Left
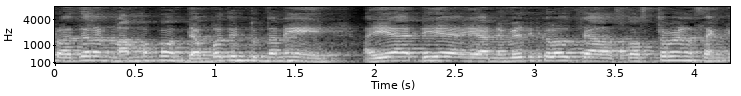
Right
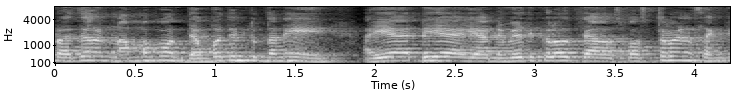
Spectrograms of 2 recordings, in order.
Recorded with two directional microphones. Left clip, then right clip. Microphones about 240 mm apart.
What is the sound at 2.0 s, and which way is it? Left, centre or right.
A man's voice, centre.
